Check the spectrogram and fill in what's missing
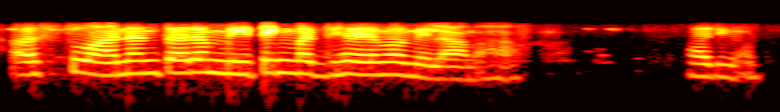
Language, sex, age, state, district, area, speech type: Sanskrit, female, 18-30, Maharashtra, Mumbai Suburban, urban, conversation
